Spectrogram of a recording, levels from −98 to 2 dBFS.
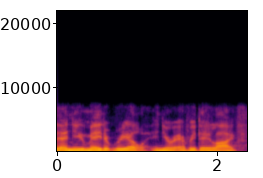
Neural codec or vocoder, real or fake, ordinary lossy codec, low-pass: codec, 16 kHz, 4 kbps, FunCodec, trained on Chinese and English, 50 frames a second; fake; Opus, 32 kbps; 7.2 kHz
